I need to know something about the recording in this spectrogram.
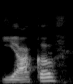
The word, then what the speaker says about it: Jakob: It's like the J, you pronounce it like a Y, so it's like Yakov. Oh, And Jakob, yeah. Okay. Yakov, and his last name is spelled Glesnes.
